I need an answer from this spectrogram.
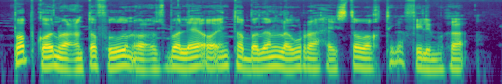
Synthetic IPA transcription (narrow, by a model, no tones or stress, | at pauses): b̥ɔbkʰɔnwɑːʕʊnt̪ʰɔfʊðʊnɔːʕʊsbɔlɛɔːʔɪnt̪ʰɐbɐðɐnlɐɣʊrɑːħɛjst̪ʰɔwɑqt̪ʰɪɣɐfɪlmkʰɐ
